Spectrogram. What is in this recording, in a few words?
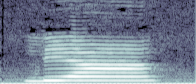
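"lia", Mandarin Chinese, first tone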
